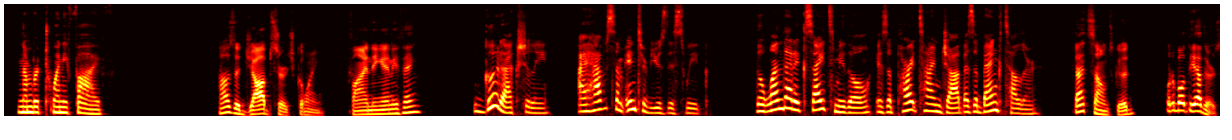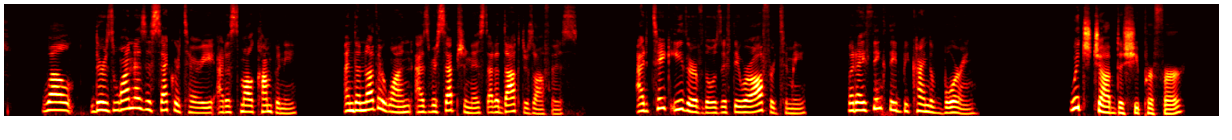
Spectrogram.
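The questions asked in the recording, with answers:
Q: Which job does she prefer?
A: The part-time job as a bank teller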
